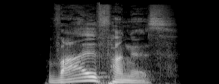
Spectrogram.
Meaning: genitive singular of Walfang
- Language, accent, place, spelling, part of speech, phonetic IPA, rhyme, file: German, Germany, Berlin, Walfanges, noun, [ˈvaːlˌfaŋəs], -aːlfaŋəs, De-Walfanges.ogg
